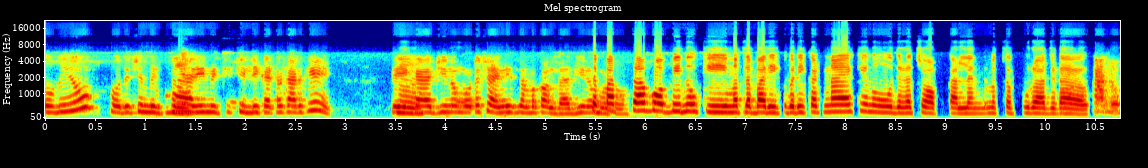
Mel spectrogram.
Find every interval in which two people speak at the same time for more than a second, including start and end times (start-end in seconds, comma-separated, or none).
none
